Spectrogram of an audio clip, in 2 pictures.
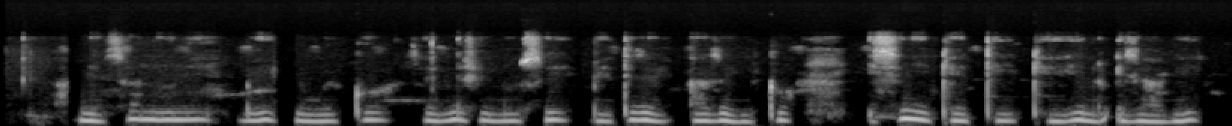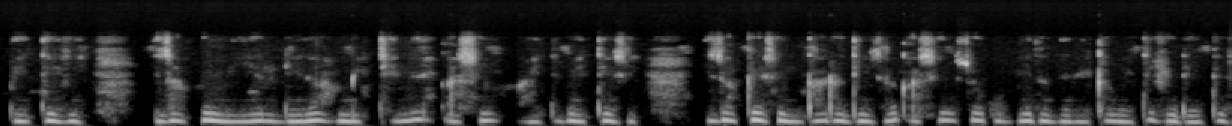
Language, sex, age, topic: Gamo, female, 18-24, government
